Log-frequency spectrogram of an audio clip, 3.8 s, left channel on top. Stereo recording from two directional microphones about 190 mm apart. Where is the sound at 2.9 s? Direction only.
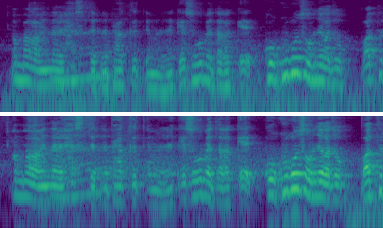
55° right (ahead or behind).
